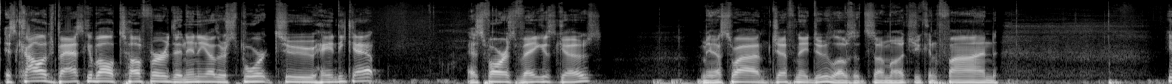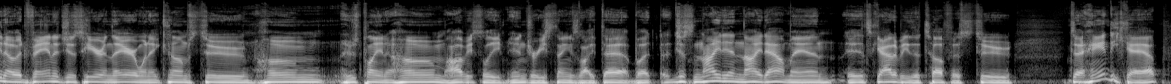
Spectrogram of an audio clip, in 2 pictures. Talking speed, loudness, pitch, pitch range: 165 wpm, -16 LUFS, 105 Hz, 90-115 Hz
